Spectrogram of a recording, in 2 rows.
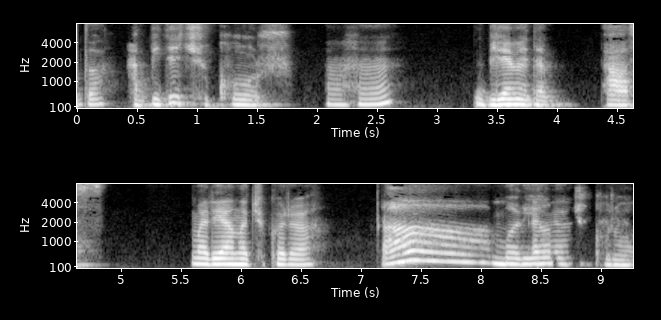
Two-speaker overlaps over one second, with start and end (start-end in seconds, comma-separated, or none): none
